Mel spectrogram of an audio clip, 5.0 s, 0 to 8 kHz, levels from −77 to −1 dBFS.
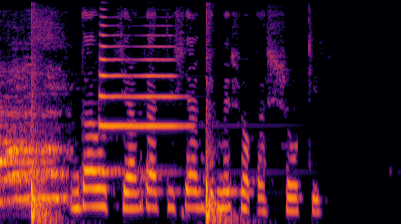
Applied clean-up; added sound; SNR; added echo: classical method spectral subtraction.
